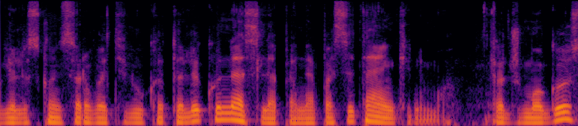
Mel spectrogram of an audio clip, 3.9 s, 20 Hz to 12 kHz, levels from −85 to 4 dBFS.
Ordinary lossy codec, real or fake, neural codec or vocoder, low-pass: Opus, 16 kbps; real; none; 10.8 kHz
